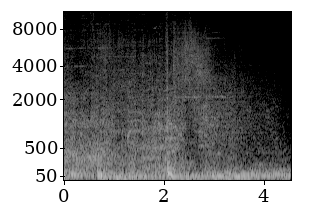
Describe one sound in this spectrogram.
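A triumphant game fanfare plays.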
